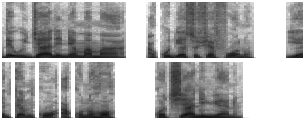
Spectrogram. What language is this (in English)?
Akan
